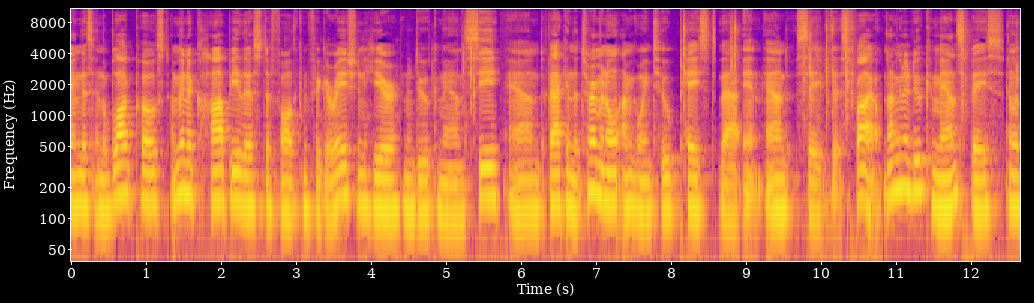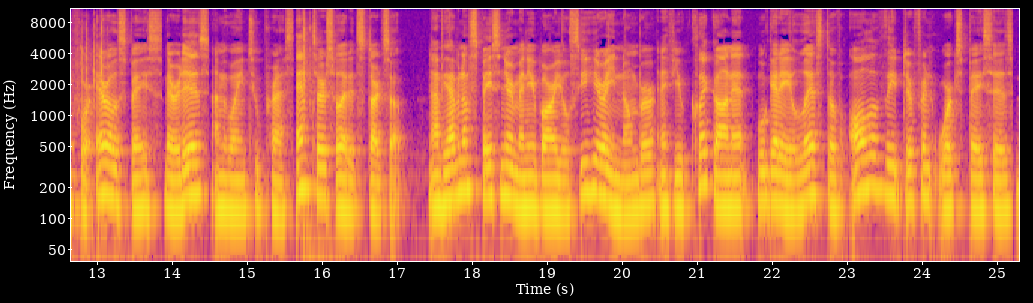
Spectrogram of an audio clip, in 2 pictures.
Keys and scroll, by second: 5.2 super+c, 6.3 ctrl+1, 8.9 Escape, 9.2-10.6 typing, 15.8 Return.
